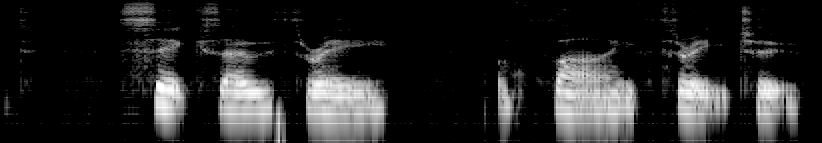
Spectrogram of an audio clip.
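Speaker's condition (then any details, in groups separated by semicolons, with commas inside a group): Functional neurological disorder; cannot talk properly today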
